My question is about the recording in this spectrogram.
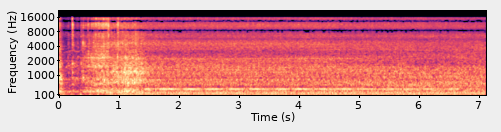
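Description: John Deere 4430 tractor's six-cylinder turbocharged diesel engine running at a steady idle. It is rougher for the first second or so, then settles into an even run.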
